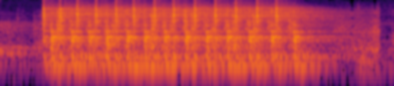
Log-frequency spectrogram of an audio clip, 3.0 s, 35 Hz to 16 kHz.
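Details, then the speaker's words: Rare Michigan 12B loader on its first start attempt after being saved from the scrap yard: rapid buzzy chatter of about a dozen clicks, roughly three per second, with no cranking. The cheap starter relay is at fault, possibly dirty contacts; it cranks after repeated tries. "This is just one of those cheapo relays. Contacts might just be dirty if you hit it about a thousand times. Sometimes they work."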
